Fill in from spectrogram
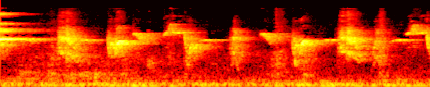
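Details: Yellow-vented bulbul taken from the wild and kept a month, now vocal: sharp, high whistled notes and quick slurred sweeps, given in short bursts about once a second.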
